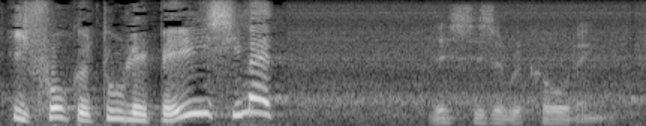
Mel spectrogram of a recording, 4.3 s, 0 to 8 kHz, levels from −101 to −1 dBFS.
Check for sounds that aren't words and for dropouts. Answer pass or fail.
fail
